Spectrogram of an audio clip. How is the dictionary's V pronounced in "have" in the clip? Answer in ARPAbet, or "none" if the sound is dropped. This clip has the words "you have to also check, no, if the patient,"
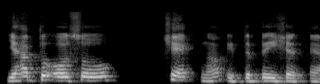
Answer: F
